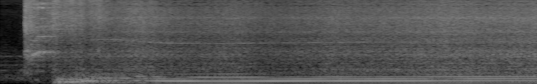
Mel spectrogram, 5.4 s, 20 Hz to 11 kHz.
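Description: Freshly swapped-in Honda B18C6 engine in a 1993 Civic starting up: it fires about a quarter of a second in, catches almost at once and settles within a second or so into a steady idle.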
